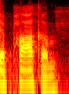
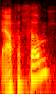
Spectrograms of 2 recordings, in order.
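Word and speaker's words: apothem: I call it the apothegm because it sounds like an opossum, but a lot of people call it the apothegm. It can be pronounced either way.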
